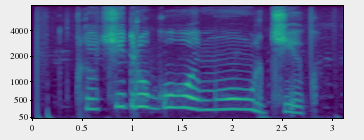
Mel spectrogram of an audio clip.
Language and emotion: Russian, sad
